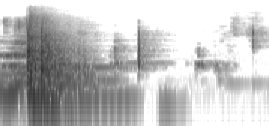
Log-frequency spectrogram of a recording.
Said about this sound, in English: There's seven dice in here. Just do it. I'll just roll.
